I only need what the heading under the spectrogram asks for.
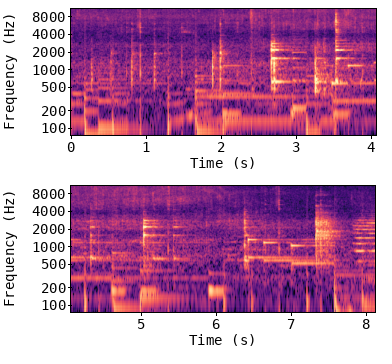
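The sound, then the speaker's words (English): Chopped green chilies sizzle as they fry with onions in a pan. A steady crackle runs throughout, broken by several sharp metallic clinks of a utensil against the pan. “To this, uh, onions we are going to add green chilies, chopped green chilies”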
